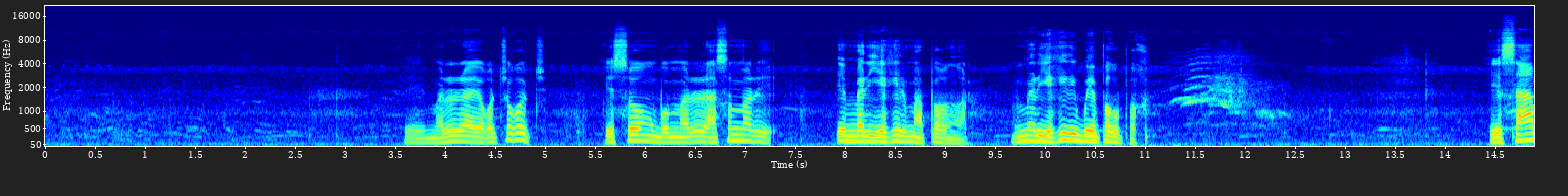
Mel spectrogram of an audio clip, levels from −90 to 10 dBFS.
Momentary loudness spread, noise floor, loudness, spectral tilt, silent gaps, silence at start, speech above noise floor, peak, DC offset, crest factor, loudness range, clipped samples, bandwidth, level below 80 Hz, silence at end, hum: 21 LU; -59 dBFS; -27 LUFS; -6.5 dB/octave; none; 3.6 s; 33 dB; -8 dBFS; under 0.1%; 20 dB; 16 LU; under 0.1%; 12 kHz; -62 dBFS; 0 s; none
